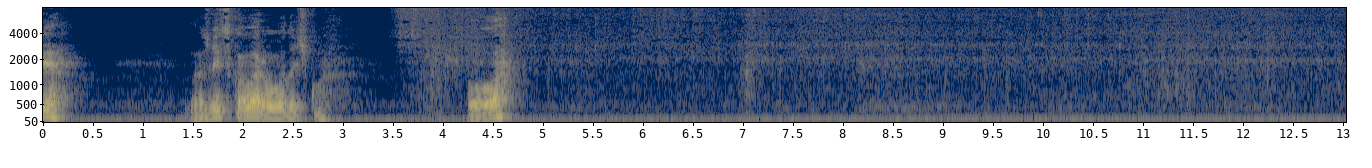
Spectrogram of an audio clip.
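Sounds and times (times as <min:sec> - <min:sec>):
patties frying in oil: 0:03.5 - 0:13.0.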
